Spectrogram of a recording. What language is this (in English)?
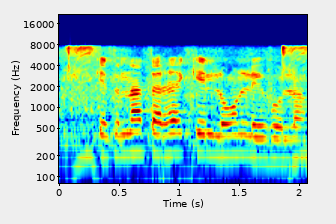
Bhojpuri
